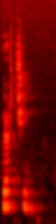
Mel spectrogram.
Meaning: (noun) definite dative singular of վերջ (verǰ); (adjective) 1. last, final 2. end, close 3. concluding, closing, final 4. recent, newest, latest 5. worst 6. lowest (of position)
- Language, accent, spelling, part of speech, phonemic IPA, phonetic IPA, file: Armenian, Eastern Armenian, վերջին, noun / adjective, /veɾˈt͡ʃʰin/, [veɾt͡ʃʰín], Hy-վերջին.ogg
